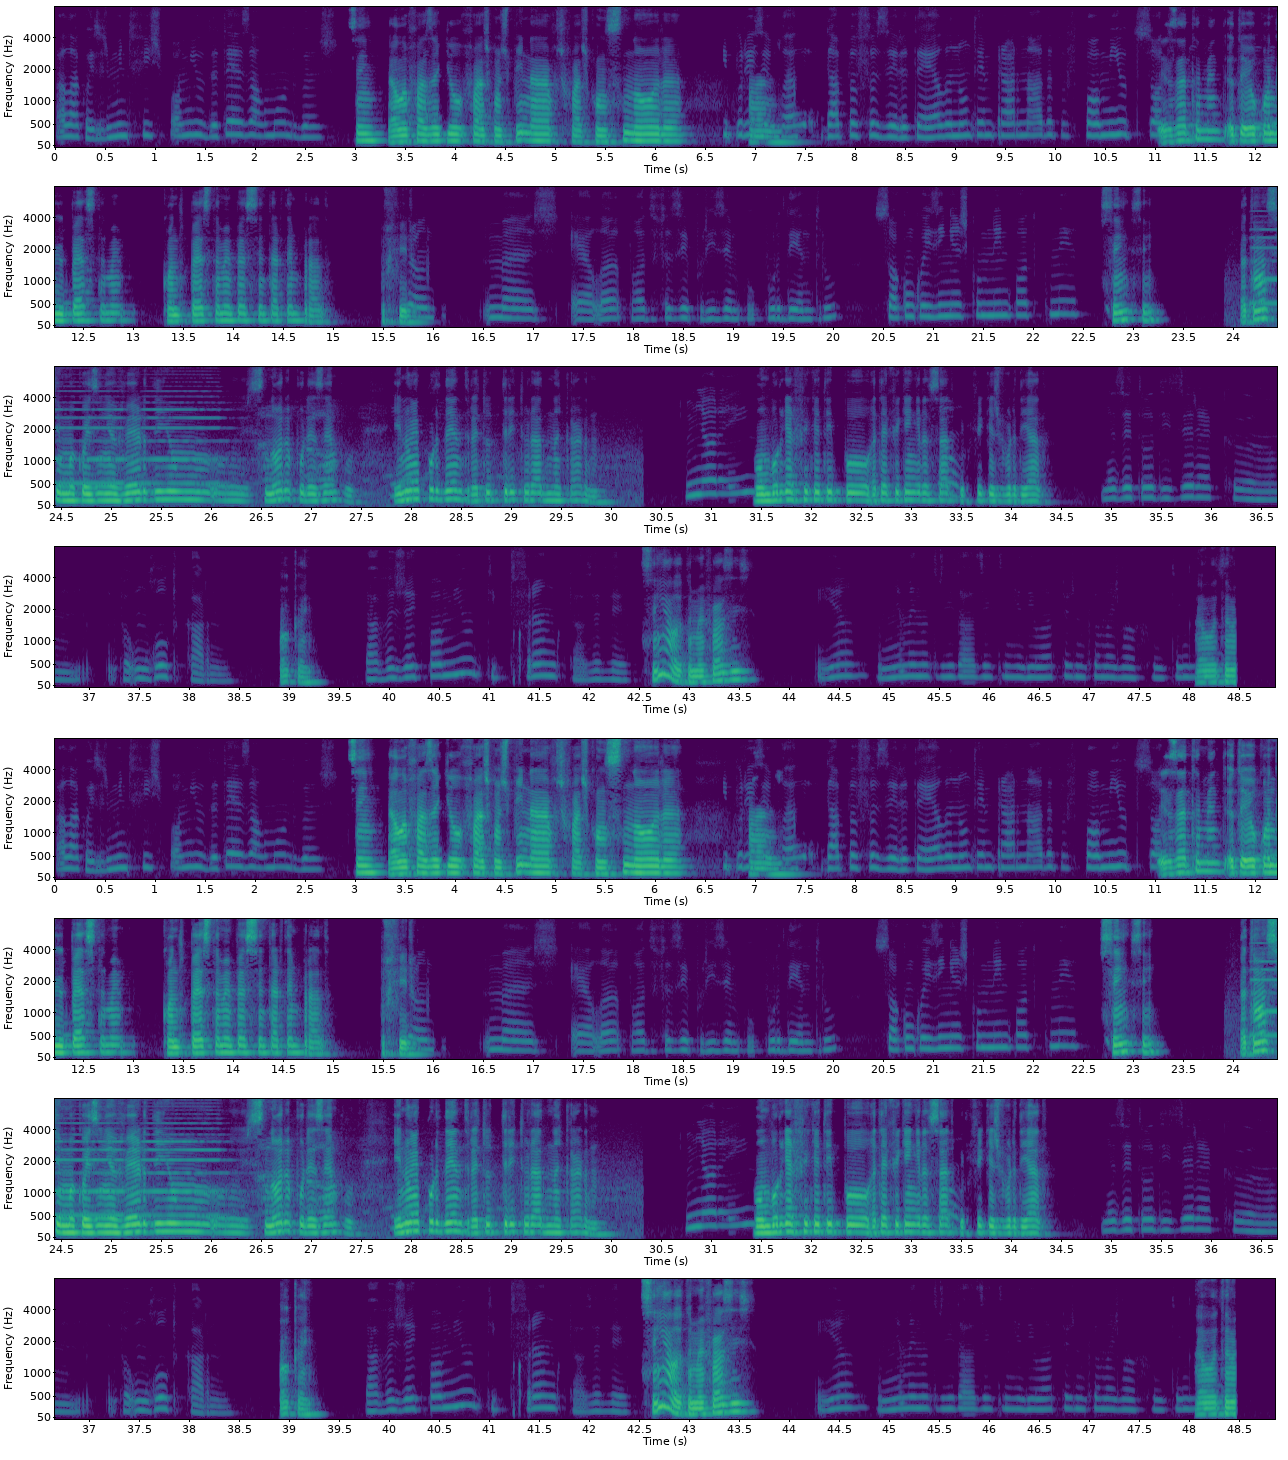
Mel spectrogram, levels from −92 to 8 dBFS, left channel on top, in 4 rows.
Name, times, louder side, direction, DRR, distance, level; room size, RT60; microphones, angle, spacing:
voice 1, 0.0-2.8 6.7-11.5 11.9-12.3 12.8-12.9 15.7-16.0 16.5-20.1 20.4-22.5 27.8-28.2 30.8-31.7 33.3-33.6 34.9-38.5 39.8-42.4 44.3-48.5, equal, ahead, 5.6 m, -50 dB
voice 2, 2.9-6.3 6.9-7.3 11.0-13.0 13.3-15.0 15.5-15.8 22.7-23.3 24.1-27.5 27.8-30.0 31.4-34.4 38.9-39.3 42.5-43.7 48.1-48.5, right 4 dB, 80° right, 0.8 m, -28 dB
Vehicle horn car horn honking, 23.9-30.3, right 5 dB, 45° right, 4.0 m, -44 dB
head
